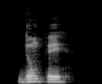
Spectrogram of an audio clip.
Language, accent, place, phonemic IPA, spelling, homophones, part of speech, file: French, France, Lyon, /dɔ̃.pe/, domper, dompai / dompé / dompée / dompées / dompés / dompez, verb, LL-Q150 (fra)-domper.wav
- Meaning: to dump (end a relationship)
